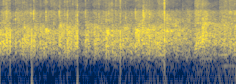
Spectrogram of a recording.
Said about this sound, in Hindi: और अब एक बार जोरदार ताली टेंशन अप के लिए।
